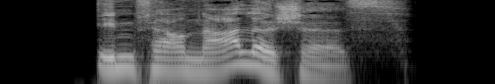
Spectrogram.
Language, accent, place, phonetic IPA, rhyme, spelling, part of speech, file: German, Germany, Berlin, [ɪnfɛʁˈnaːlɪʃəs], -aːlɪʃəs, infernalisches, adjective, De-infernalisches.ogg
- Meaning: strong/mixed nominative/accusative neuter singular of infernalisch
